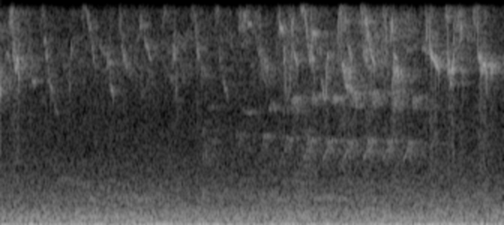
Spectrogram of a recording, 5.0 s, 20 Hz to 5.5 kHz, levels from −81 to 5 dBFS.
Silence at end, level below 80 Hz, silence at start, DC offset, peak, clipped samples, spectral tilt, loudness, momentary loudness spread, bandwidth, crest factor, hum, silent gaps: 0 s; -30 dBFS; 0 s; 2%; -14 dBFS; under 0.1%; -5 dB/octave; -29 LUFS; 5 LU; 5.4 kHz; 12 dB; none; none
